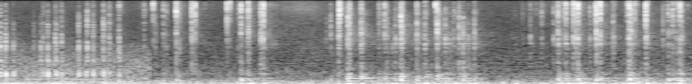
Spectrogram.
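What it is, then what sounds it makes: Dark chocolate bar. Long nails tap rapidly on a solid dark chocolate bar lying on foil on a table. The result is a fast, continuous run of sharp, bright clicks that die away almost instantly, over a steady low hum.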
